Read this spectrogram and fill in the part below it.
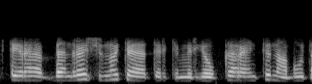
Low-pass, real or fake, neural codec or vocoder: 3.6 kHz; fake; vocoder, 22.05 kHz, 80 mel bands, WaveNeXt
